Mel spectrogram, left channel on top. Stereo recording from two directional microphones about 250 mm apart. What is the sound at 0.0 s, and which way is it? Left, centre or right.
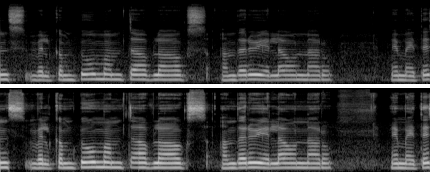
A woman's voice, centre.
